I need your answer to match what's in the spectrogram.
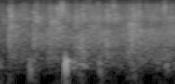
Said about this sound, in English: And I'll tell you what, you know, we've not been coming around shaking hands. I'm not going to do it this morning either, but let's clap this morning.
